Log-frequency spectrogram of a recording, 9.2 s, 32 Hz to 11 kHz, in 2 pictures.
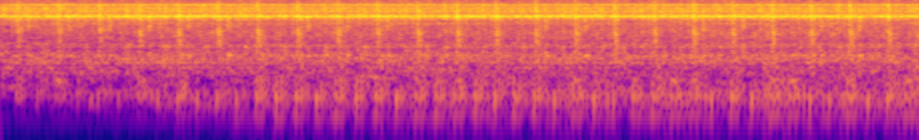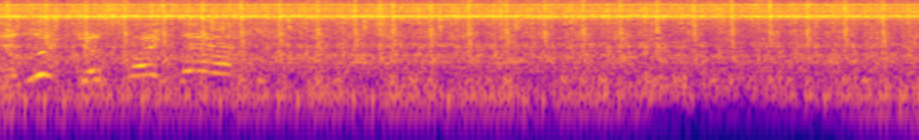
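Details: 1959 Ford F250 223 (possibly 262) straight-six idling just after a cold start following 3–4 years sitting: slightly uneven but steady low idle at about three beats a second, no knocking, 40 lb oil pressure, turned-down muffler.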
